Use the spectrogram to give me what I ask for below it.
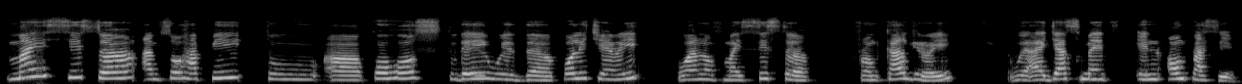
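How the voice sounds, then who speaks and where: High, bright-voiced woman from Togo. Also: poor audio. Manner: warm, excited, halting with fillers. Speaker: co-host. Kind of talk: online panel hosting.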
